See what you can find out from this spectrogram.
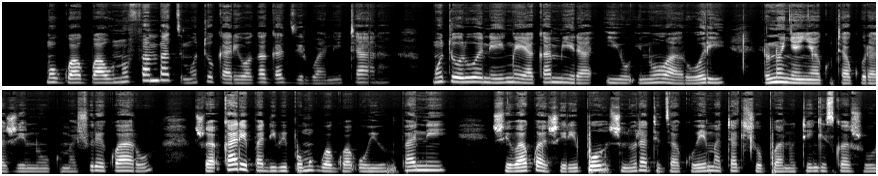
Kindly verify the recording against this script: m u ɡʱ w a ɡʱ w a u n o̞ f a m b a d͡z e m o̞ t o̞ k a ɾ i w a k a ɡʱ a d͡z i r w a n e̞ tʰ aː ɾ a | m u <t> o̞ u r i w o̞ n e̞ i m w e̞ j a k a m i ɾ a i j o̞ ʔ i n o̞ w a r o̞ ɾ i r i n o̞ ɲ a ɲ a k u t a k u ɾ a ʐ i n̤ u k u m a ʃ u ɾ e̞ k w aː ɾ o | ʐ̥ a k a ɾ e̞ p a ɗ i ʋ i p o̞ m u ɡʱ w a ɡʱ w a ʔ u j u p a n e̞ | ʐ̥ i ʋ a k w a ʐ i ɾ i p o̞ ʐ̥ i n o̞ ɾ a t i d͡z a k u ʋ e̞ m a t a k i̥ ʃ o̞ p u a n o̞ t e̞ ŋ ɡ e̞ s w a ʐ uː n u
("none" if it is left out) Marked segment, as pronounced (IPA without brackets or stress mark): t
